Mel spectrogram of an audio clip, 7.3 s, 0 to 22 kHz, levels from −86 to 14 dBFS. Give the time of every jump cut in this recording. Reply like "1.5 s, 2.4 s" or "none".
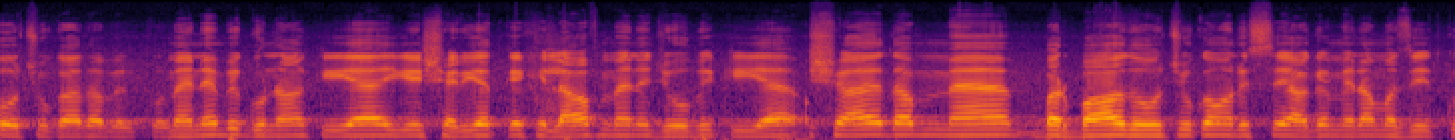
0.8 s, 4.0 s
